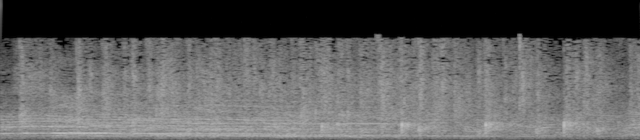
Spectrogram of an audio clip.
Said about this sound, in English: and the crowd just started to cheer.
